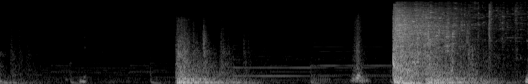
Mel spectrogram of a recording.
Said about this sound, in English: Sounds like this door is close to giving away.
